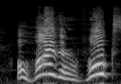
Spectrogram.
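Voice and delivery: very high, loud, squeaky cartoon voice. Asked during a game if they can do a Mickey Mouse impression: Mickey Mouse voice. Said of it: "It's a Mickey Mouse".

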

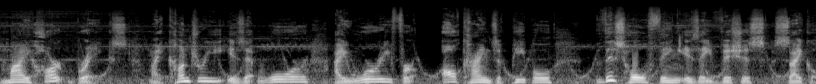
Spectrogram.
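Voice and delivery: ordinary talk

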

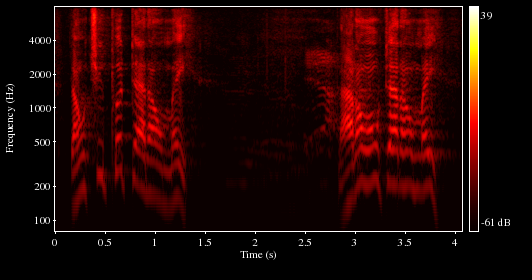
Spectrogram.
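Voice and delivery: put-on high Georgia accent. A son recounts his mama's reply to his offer to come down, imitating mother's Georgia accent. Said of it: "That was my mama's Georgia talk".

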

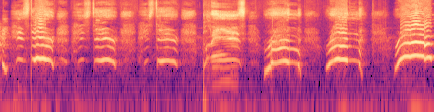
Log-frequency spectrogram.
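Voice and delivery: very high, very loud, shrill, frightened screaming. Playing a game and hearing noises, scared screaming. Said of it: "I'm screaming like a little bitch".

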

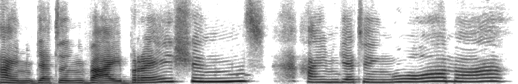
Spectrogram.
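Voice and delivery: high-pitched sorceress voice. Narrator reading the sorceress Mordana calling out as she closes in: high-pitched Mordana voice. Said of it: "you hear a high-pitched voice".

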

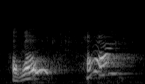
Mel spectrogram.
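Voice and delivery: thrown, very high parrot bird voice. Speaker demonstrating for a listener how they imitate a parrot: parrot impression. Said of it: "the way I threw my voice like that".

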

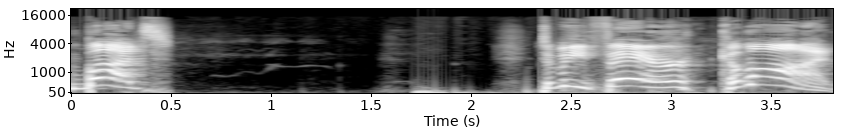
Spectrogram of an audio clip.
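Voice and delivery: passionate apathetic rant. Ranting about a match that was set up and never given: passionate apathetic rant. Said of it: "That was the most passionate, apathetic rant ever".

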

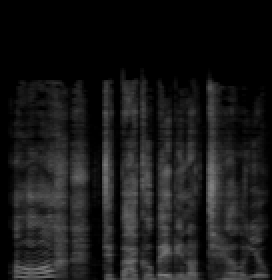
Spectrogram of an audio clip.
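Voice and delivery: very high, loud, shrill, giggling sweet lilt. Narrator reading a character greeting the listener who just woke, giggling. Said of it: "She giggled".

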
